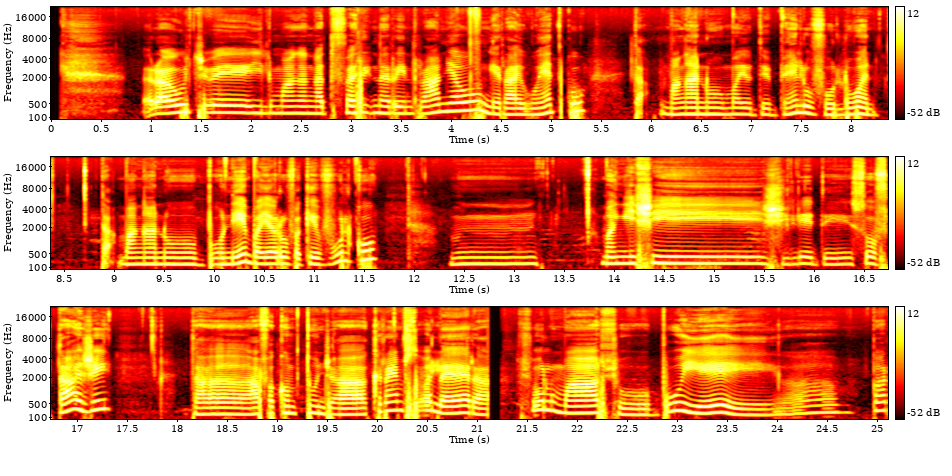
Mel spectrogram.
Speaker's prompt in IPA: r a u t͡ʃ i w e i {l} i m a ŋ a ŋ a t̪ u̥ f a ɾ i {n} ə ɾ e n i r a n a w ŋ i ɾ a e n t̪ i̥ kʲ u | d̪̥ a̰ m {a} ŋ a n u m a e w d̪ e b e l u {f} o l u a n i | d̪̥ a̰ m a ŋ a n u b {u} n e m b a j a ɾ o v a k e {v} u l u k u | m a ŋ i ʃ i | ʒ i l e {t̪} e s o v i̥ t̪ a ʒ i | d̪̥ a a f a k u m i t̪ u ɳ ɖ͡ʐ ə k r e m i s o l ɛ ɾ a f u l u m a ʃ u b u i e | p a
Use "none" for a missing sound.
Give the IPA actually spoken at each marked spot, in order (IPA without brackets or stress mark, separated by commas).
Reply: l, n, a, v, o, v, d̪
